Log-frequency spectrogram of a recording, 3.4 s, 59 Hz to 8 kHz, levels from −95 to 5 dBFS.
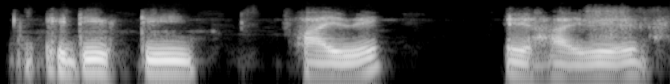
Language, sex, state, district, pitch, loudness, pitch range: Bengali, male, West Bengal, North 24 Parganas, 115 Hz, -16 LUFS, 100-125 Hz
